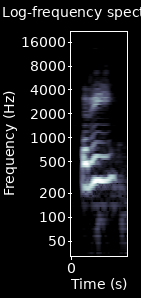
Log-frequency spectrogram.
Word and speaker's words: ऋ: और हिंदी में इसका उच्चारण री, रा पे छोटी ई की मात्रा जब हम लगा देते हैं ना, इसका उच्चारण हम इस तरह से करते हैं, री के तरह से करते हैं।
